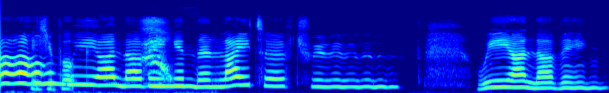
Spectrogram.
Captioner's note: child babbles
